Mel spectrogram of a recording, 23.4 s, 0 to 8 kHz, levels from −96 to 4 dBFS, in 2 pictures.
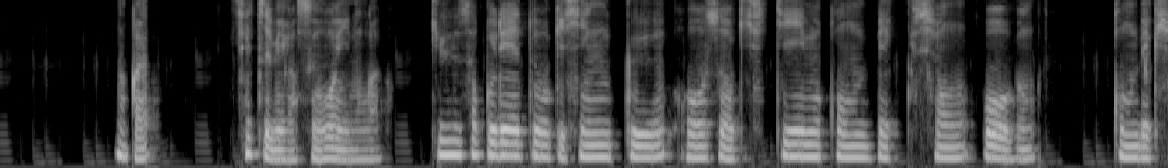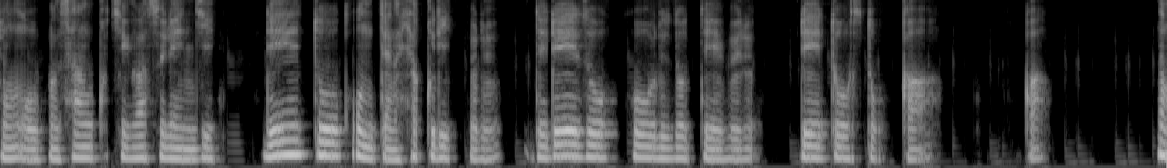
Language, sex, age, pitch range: Japanese, male, 40-59, 155-205 Hz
